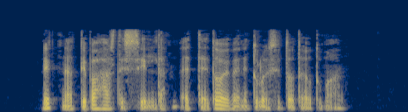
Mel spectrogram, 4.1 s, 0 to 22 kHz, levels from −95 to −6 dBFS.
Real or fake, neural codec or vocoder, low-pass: real; none; 7.2 kHz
